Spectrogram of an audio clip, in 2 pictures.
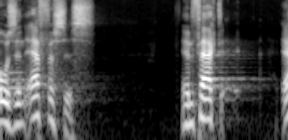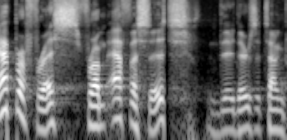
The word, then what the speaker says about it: Epaphras: Now, if I sometimes accidentally switch to the name, I kind of grew up pronouncing this name Epaphras. That's another possible pronunciation, but probably the better Greek pronunciation is Epaphras.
